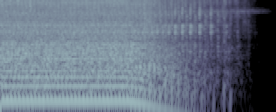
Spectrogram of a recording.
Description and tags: The sound of a lawnmower shutting down.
